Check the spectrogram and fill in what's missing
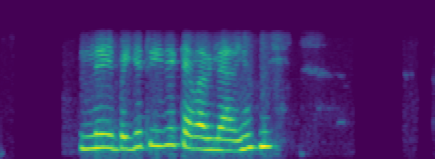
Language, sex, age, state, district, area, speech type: Dogri, female, 18-30, Jammu and Kashmir, Samba, rural, conversation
